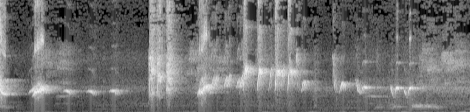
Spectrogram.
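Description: An Oriental magpie-robin sings a varied run of clear whistles, slurred notes and sharp chirps, rising and falling between phrases with brief pauses.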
